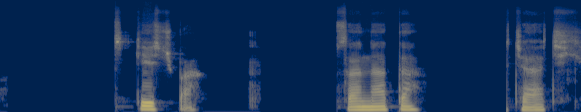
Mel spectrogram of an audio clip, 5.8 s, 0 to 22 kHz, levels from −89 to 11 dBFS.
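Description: At 0.93 s, 3.16 s and 4.86 s the speech comes back after a pause with a clipped start. After each silence (about 0.93, 0.63 and 0.67 s long), the output device seems to need time to wake, so roughly 0.21 to 0.22 s of onset is swallowed and the speech lurches in already underway. This differs from muted pauses, where the background drops out during silences but every sound returns intact. Here the opening of the speech itself is missing.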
